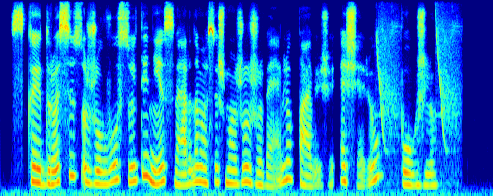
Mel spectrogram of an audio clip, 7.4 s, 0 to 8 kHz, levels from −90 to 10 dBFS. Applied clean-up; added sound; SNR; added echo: neural diffusion model UNIVERSE++.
